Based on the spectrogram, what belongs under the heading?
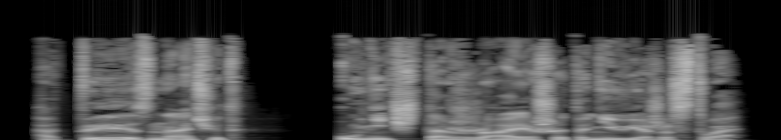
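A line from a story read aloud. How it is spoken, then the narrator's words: Angry, through teeth. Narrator (Russian): зло процедил я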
